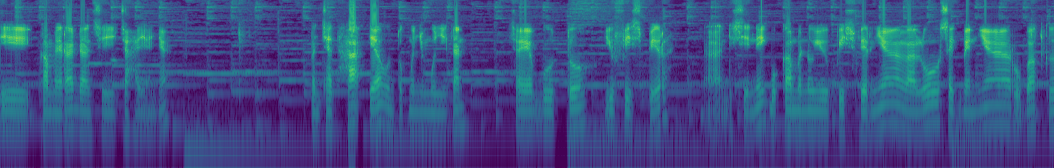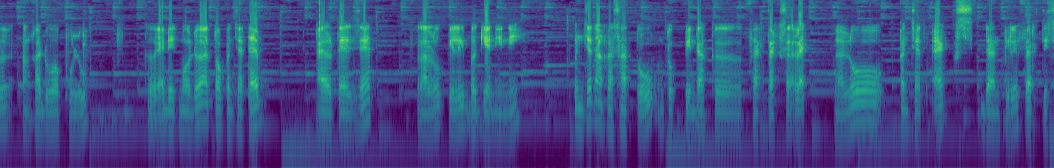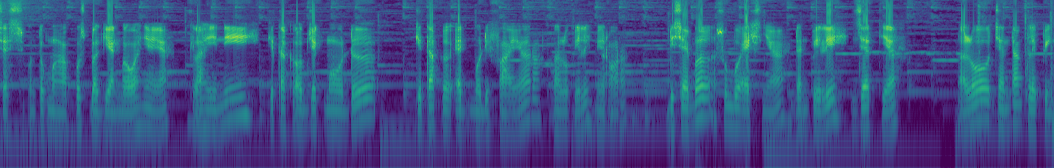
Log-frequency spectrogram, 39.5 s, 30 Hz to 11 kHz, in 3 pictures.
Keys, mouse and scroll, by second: 3.5 h, 6.1 shift+a, 9.6 click, 12.6-14.8 drag, 16.0 Tab, 17.7 alt+z, 19.4 click, 21.7 1, 25.3 x, 29.7 Tab, 32.9 click, 33.1-34.4 drag, 36.1 click, 37.6 click.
